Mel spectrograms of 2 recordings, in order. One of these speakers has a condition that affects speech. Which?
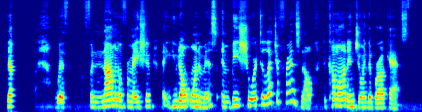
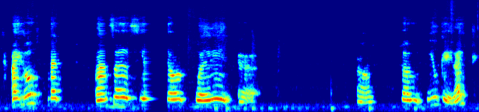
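The second: cerebral palsy; left hand affected, speech affected; slurred and unclear when tired, standard voice recognition fails.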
